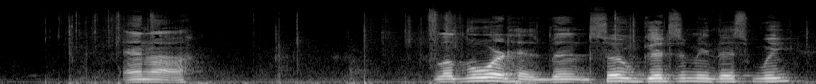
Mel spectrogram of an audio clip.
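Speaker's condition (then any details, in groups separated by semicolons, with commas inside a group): Cerebral palsy; delayed development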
